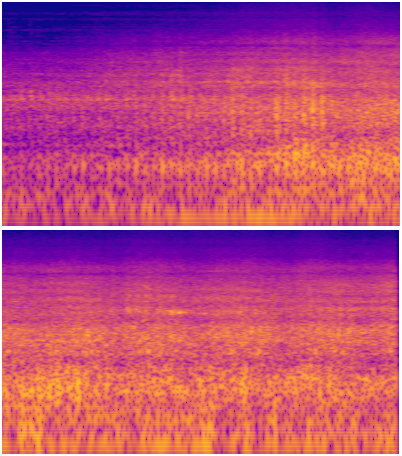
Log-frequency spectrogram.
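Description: NSW TrainLink V set double-deck electric intercity train running past close below. It grows louder over the first two or three seconds, then holds a steady rumble of wheels and carriages on the rails.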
